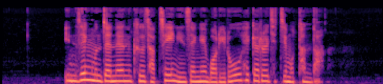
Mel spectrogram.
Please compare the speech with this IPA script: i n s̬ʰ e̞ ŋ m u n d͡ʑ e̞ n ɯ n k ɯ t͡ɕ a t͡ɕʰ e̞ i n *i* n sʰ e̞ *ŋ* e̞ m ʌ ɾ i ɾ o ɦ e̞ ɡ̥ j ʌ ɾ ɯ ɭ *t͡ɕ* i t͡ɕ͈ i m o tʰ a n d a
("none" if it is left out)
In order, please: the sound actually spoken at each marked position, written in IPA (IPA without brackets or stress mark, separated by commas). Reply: i, ŋ, t͡ɕ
